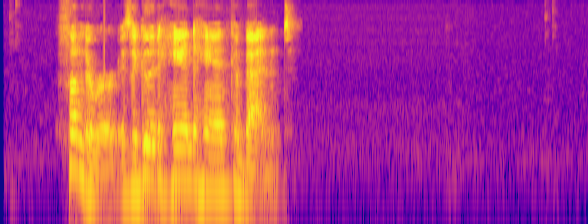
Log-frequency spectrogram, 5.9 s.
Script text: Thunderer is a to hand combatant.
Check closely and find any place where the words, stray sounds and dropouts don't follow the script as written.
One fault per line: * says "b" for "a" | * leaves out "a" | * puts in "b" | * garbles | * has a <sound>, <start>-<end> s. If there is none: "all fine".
* puts in "good hand"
